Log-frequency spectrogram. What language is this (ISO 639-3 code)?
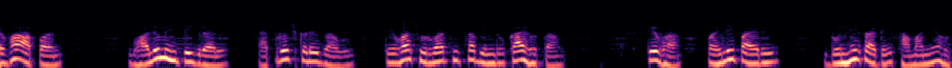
mar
